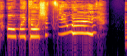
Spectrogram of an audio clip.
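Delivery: put-on very high, loud, thrilled child squeal; excited shriek. A narrator's reading. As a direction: squeal with delight like a starstruck kid. Excited child at hero school.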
